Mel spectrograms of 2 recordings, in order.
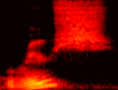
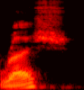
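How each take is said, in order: First: The vowel is a long 'oo' sound. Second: The vowel is a short 'uh' sound. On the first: The speaker calls it right. "I believe he pronounces it Roosh" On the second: The speaker calls it wrong. "not Rush"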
